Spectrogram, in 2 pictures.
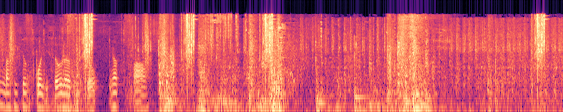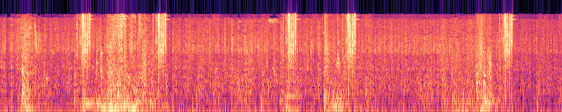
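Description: Building pieces snap into place in a game with sharp, quick clatters.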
